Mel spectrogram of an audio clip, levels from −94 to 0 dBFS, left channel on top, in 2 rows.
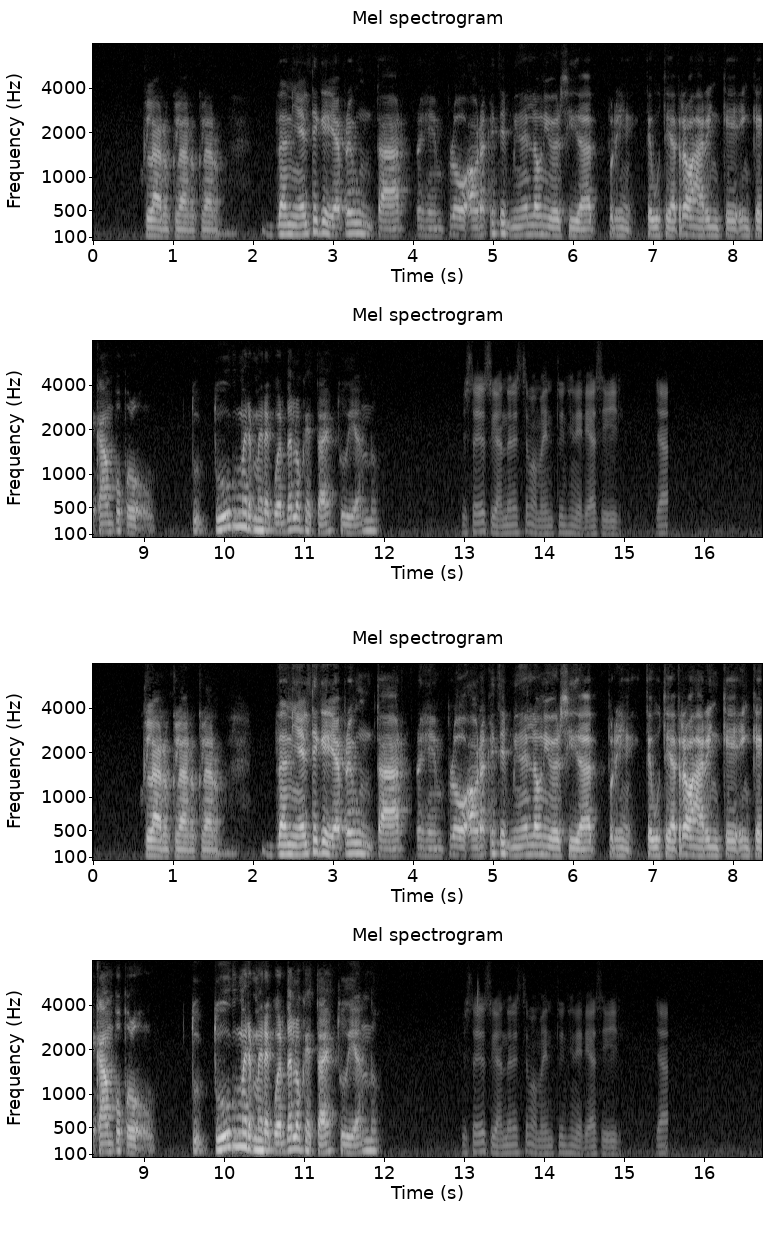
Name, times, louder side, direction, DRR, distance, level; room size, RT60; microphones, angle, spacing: voice 1, 0.6-1.8 2.1-9.1 9.6-11.9, right 6 dB, 70° right, 0.5 m, -29 dB
voice 2, 13.0-15.0 15.4-15.6, left 2 dB, 25° left, 5.3 m, -48 dB
head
